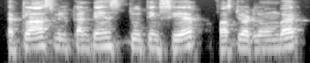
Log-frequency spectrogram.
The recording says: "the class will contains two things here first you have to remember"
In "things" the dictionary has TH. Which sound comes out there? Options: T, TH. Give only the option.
T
